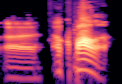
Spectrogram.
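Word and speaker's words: Okpala: Akpala. – KZ Akpala, and he didn't get like a fair bet, and now like he might get moved, and he's going to be collateral damage.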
